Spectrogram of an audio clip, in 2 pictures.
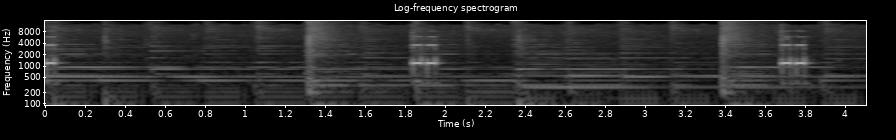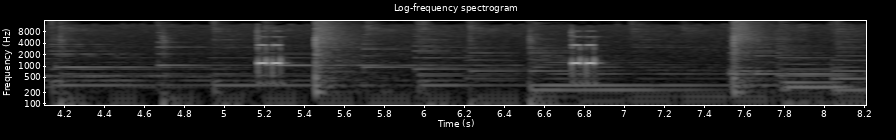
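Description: Five short, high beeps from a President Harry III CB radio's key-beep, about one every second and a half, as it steps through its band-standard settings. Background music with a steady beat plays underneath.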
